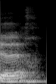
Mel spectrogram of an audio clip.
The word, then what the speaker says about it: heure: O E no final, ele não vai ser pronunciado, como na maior parte das palavras em francês.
